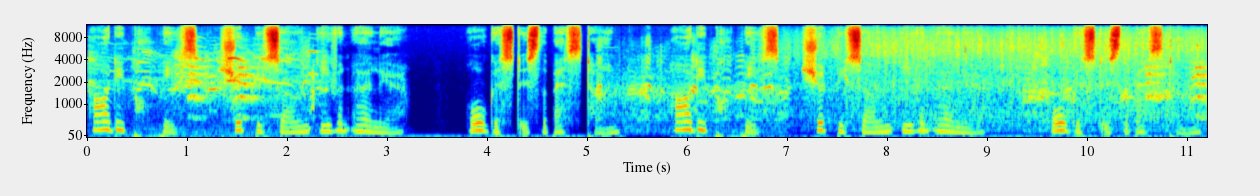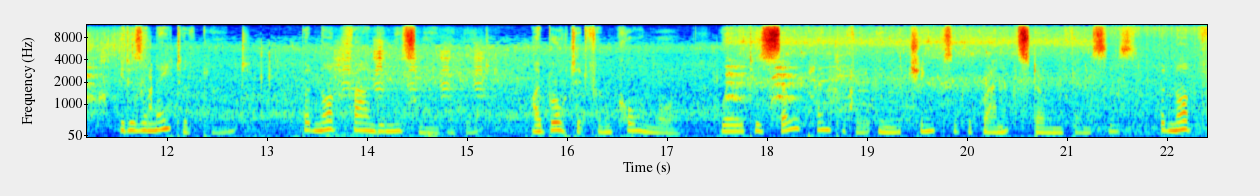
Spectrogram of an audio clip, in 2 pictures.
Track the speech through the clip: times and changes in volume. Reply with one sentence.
You can hear the speech from 0.0 to 22.3 s, at a steady volume.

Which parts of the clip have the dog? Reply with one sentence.
You can hear the dog from 1.0 to 2.3 s, from 10.6 to 11.9 s and from 17.6 to 18.9 s.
